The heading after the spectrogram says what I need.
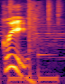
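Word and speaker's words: Gris: Gree, pronounced Gree, you were right, is a gorgeous indie game, all watercolors.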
